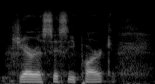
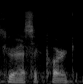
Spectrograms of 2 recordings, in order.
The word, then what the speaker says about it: Jurassic Park: Jarasissy Park. I don't understand. Yeah, it's Jurassic Park.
